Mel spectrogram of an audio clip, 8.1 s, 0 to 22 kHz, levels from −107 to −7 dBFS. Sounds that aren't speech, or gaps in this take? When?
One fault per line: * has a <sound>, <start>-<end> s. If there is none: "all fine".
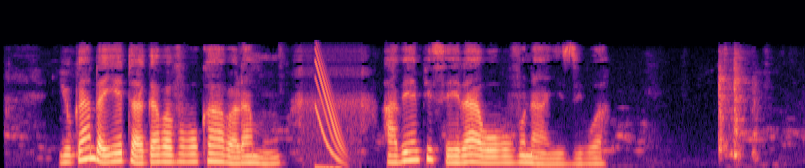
* has a chirp, 3.1-3.5 s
